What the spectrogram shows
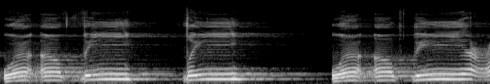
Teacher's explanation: lam jalalah yang didahului dhammah kita baca tafkim atau tebal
